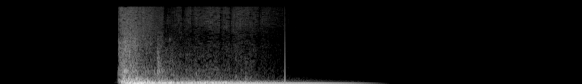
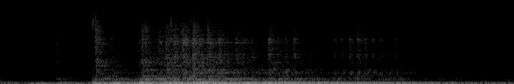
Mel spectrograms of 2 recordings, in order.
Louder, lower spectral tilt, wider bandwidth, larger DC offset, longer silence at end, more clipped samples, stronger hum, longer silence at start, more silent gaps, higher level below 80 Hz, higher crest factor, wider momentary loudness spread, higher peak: first, -21 LUFS vs -43 LUFS; about the same, -6 dB/octave vs -5 dB/octave; first, 16 kHz vs 14.5 kHz; neither; first, 2.25 s vs 0 s; neither; neither; first, 1.2 s vs 0 s; neither; first, -22 dBFS vs -42 dBFS; about the same, 18 dB vs 16 dB; first, 20 LU vs 17 LU; first, -4 dBFS vs -24 dBFS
